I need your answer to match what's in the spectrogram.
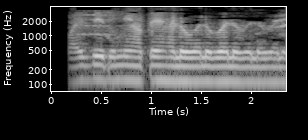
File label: Voice Note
